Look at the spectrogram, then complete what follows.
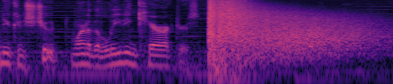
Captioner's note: gunshot echoing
